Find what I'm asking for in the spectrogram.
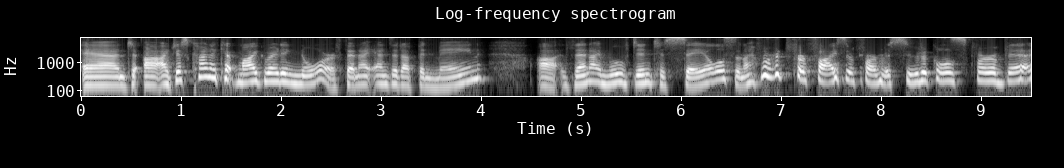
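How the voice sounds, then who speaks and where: A Boston accent at a moderate pace, with very wide pitch swings against a quiet background. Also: woman, medium pitch for a woman. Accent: Boston accent, still noticeable. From Boston area, Massachusetts. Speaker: author and spiritual healer. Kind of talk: interview.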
